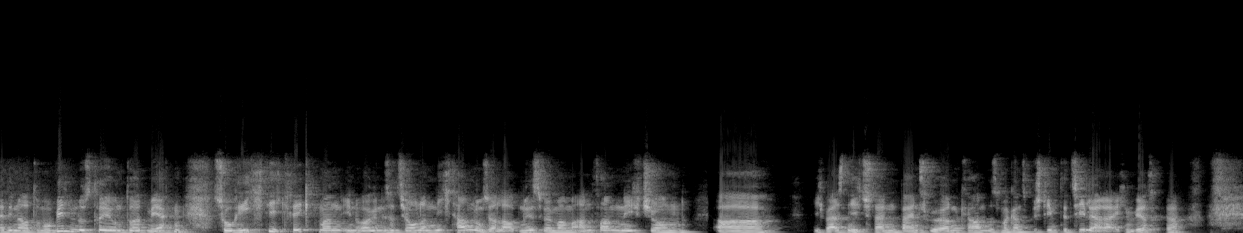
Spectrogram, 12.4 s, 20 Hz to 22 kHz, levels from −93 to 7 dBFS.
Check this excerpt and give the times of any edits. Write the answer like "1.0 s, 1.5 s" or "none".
7.1 s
